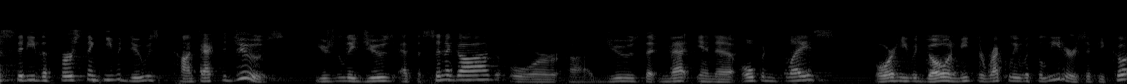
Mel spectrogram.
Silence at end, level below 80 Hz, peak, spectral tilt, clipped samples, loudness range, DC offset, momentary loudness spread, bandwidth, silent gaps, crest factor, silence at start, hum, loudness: 0 s; -78 dBFS; -22 dBFS; -4.5 dB/octave; under 0.1%; 3 LU; under 0.1%; 13 LU; 5.4 kHz; none; 20 dB; 0 s; none; -44 LUFS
